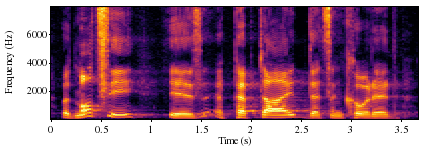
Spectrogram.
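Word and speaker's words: MOTS-c: we're particularly excited about which we call motzi or matzi depending how you want to pronounce it but mozi is a peptide that's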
